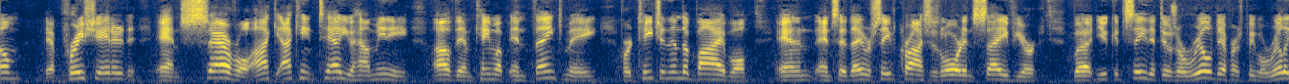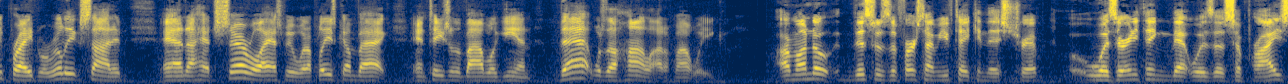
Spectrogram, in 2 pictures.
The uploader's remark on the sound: We were in a van going down the highway, so there is a bit of road noise, but not enough to be a real distraction.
